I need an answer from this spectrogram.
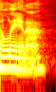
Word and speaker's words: Allana: It's not Allana, it's Elena. Elena Banana.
